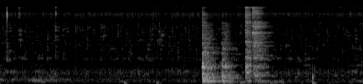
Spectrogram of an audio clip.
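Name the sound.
stirring mutton gravy with masala in a pot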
